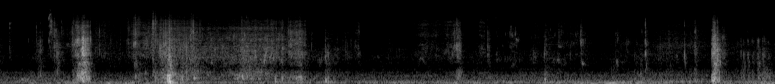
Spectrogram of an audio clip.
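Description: A thrown magnet-fishing magnet hits the river with a sharp plop about two seconds in, followed by a brief splash. Scattered clicks and rustling follow as the wet rope is hauled back in hand over hand.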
